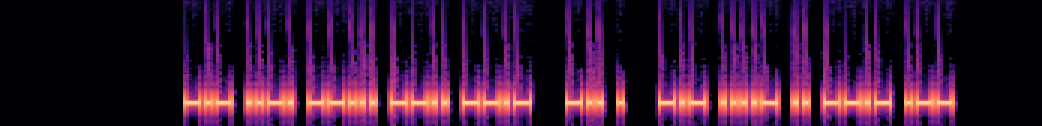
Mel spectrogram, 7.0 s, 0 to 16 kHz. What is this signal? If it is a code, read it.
Morse code, heard as a keyed tone, about 36 wpm, 700 Hz. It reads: KF7ZQ DE K4IQW
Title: USA Callsign DE Callsign - 5 Characters - 35wpm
